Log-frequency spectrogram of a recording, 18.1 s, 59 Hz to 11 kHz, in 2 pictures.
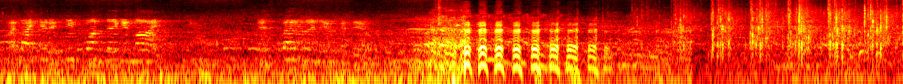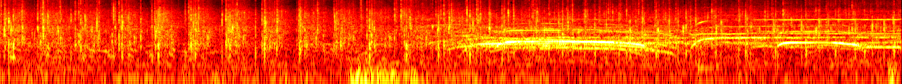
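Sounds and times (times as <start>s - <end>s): audience clapping: 6.3s - 18.0s
crowd cheering and whooping: 13.0s - 18.0s.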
